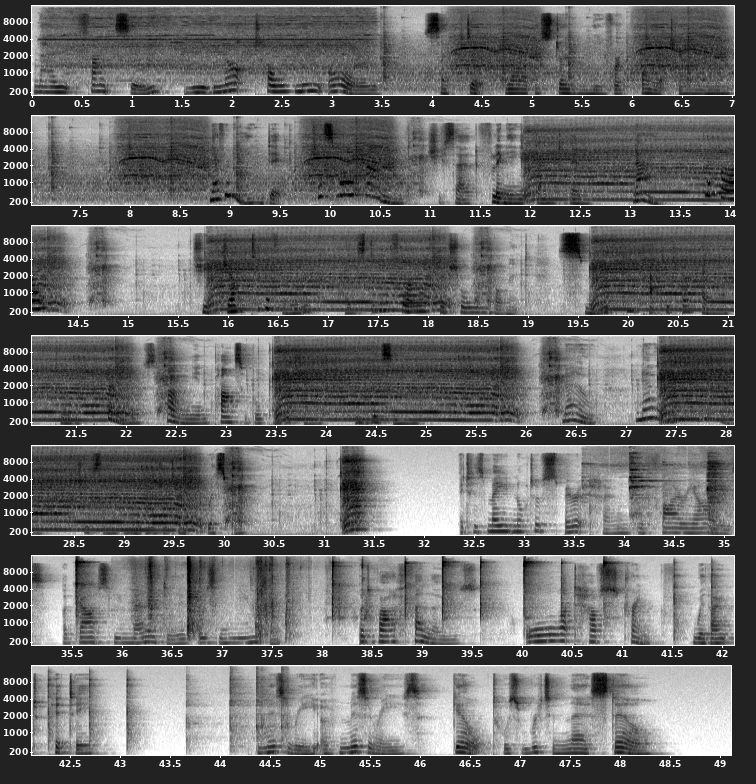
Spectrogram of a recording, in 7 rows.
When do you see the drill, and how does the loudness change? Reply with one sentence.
You can hear the drill from 0.1 to 31.4 s, getting louder.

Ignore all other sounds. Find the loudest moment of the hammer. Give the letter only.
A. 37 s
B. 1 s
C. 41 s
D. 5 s
A.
